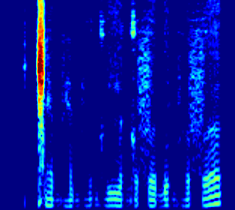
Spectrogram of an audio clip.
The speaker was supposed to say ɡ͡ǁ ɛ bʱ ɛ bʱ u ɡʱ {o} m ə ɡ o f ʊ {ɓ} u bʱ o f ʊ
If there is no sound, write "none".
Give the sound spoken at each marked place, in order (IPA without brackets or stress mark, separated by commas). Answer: u, ɓ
